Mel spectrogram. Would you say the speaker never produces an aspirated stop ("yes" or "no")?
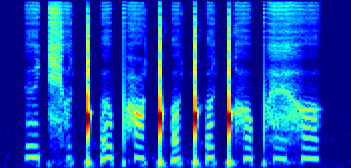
no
